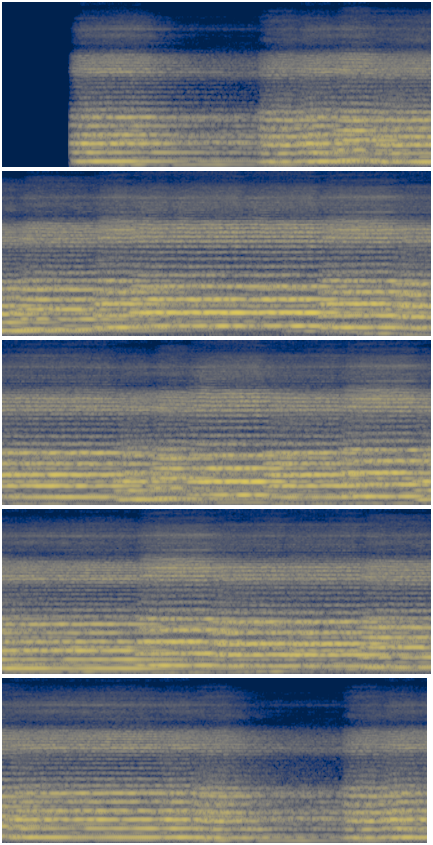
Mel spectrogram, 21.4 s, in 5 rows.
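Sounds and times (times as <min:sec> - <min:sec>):
three-part TBB male choir singing: 0:00.7 - 0:21.4.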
